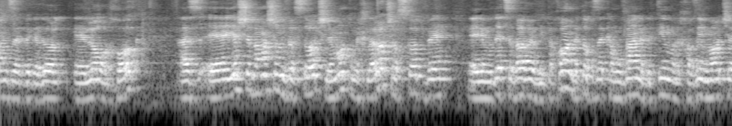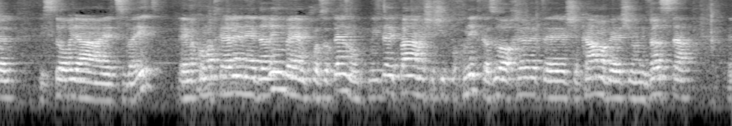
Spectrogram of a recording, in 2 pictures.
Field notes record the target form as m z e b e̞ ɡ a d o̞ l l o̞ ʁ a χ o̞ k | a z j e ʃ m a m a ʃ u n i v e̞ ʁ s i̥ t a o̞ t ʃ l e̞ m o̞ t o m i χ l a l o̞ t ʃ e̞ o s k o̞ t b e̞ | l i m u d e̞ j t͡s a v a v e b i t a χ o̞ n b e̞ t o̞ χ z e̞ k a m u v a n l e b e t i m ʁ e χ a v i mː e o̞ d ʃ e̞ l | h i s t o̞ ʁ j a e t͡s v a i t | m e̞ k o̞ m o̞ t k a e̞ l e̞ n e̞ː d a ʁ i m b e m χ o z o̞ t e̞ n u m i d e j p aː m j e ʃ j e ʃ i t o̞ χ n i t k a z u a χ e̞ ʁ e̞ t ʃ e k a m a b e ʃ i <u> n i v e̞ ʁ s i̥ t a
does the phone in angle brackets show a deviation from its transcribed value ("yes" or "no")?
no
